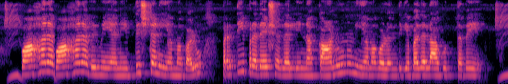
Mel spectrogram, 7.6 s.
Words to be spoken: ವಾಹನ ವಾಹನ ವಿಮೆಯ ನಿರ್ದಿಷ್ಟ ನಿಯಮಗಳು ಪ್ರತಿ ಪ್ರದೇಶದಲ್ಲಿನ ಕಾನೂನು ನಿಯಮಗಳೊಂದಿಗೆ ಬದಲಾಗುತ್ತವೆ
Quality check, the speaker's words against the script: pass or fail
pass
